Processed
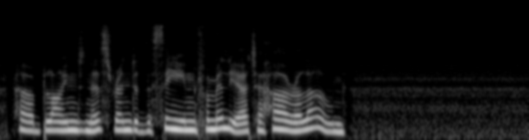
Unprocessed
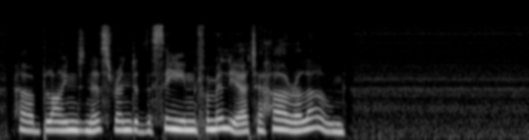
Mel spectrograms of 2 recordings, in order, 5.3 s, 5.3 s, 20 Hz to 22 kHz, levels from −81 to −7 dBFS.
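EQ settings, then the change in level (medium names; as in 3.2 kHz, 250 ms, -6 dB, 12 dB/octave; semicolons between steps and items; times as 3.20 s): treble shelf 3.6 kHz -12 dB; 0.0 dB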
